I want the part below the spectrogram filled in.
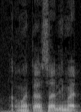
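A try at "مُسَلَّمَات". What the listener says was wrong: bukan mata salimat, mata sulimat. Mata sulimat bila disetujui.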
